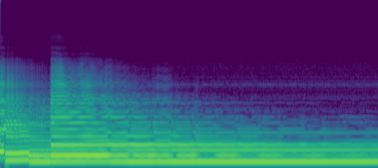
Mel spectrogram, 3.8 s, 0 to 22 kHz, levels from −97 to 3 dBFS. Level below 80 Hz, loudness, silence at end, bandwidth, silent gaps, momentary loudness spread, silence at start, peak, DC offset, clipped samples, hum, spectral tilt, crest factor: -56 dBFS; -20 LUFS; 0 s; 4.9 kHz; none; 5 LU; 0 s; -6 dBFS; under 0.1%; under 0.1%; none; -11.5 dB/octave; 14 dB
